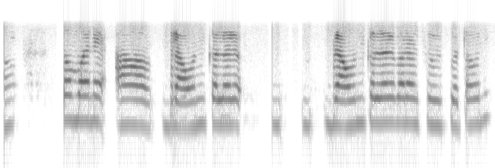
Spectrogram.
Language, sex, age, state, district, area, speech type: Gujarati, female, 18-30, Gujarat, Valsad, rural, conversation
